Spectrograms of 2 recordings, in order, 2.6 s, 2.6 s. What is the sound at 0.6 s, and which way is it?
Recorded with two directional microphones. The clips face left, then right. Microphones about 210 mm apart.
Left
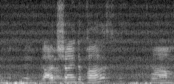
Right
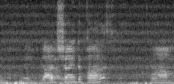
Speech, 10° right (ahead or behind).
